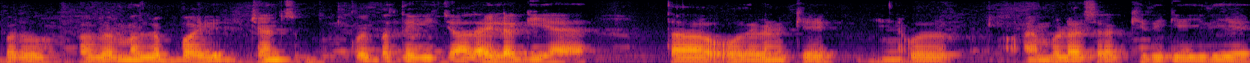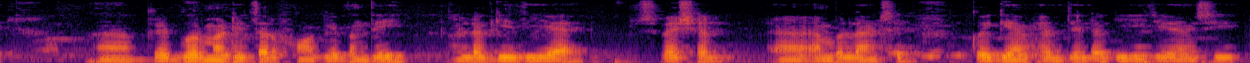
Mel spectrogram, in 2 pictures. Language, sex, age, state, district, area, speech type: Dogri, male, 18-30, Jammu and Kashmir, Udhampur, rural, spontaneous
